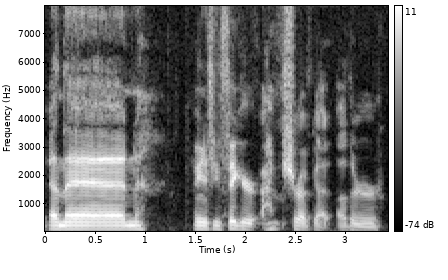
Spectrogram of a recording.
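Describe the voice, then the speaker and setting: A man in his thirties, a podcast guest, talking in a casual, profane way with quick asides and restarts. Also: mid-range voice, level tone, clear, resonant tone. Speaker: podcast guest, real estate investor. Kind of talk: casual conversational interview.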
